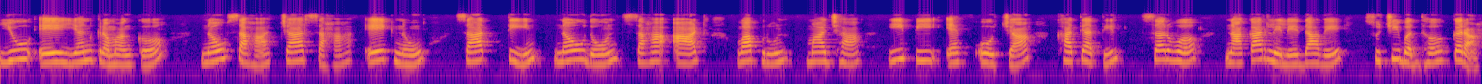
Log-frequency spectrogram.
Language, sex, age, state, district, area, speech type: Marathi, female, 45-60, Maharashtra, Yavatmal, urban, read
